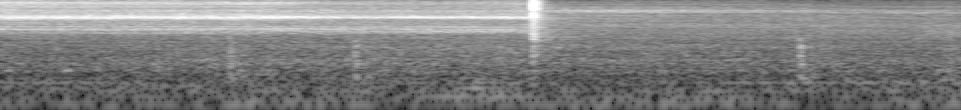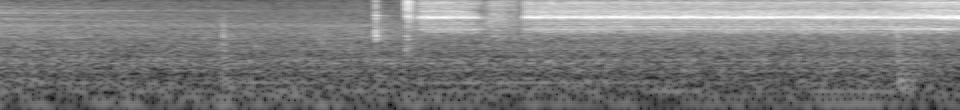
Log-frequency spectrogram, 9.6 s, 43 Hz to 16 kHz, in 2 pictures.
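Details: Audi B5 S4 twin-turbo, engine off, boost leak test with compressed air: constant, steady, non-pulsing airy hiss from the pressurised charge piping; leak traced to a charge coupler near the turbo inlet.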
